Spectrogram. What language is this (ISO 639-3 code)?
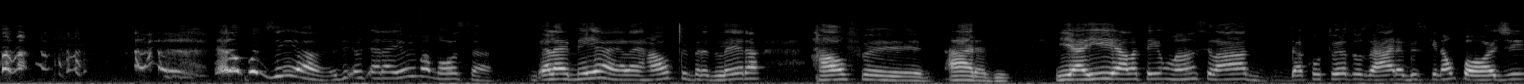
por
